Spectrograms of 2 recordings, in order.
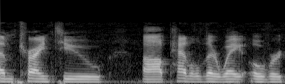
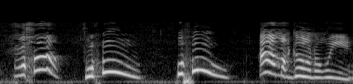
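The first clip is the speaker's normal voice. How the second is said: put-on Italian accent, higher pitch. Asked to try an Italian accent, doing a Mario voice. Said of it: "my Italian accent is just Mario".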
